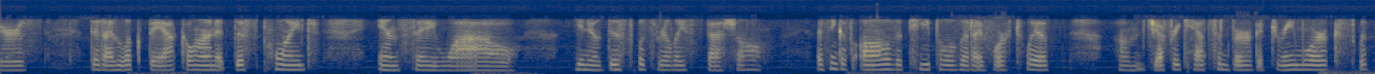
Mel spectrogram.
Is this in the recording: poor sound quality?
no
